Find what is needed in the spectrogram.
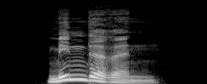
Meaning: inflection of minder: 1. strong genitive masculine/neuter singular 2. weak/mixed genitive/dative all-gender singular 3. strong/weak/mixed accusative masculine singular 4. strong dative plural
- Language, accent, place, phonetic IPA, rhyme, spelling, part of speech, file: German, Germany, Berlin, [ˈmɪndəʁən], -ɪndəʁən, minderen, adjective, De-minderen.ogg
